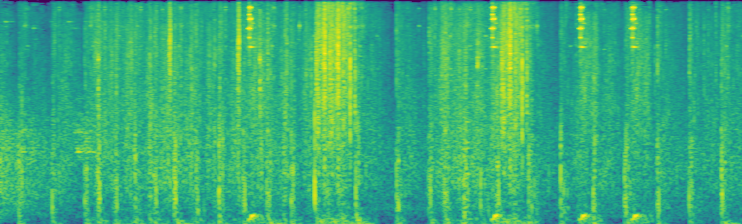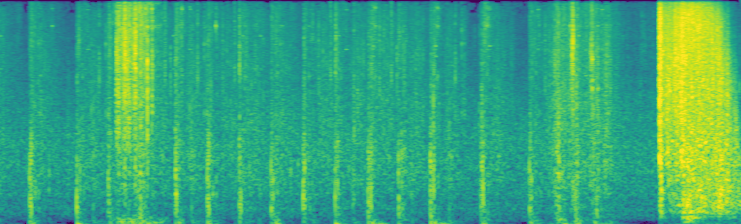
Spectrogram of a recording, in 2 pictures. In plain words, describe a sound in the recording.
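Footsteps crunch at a steady walking pace.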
